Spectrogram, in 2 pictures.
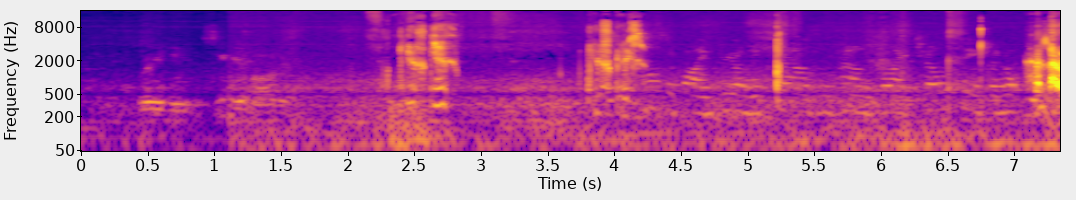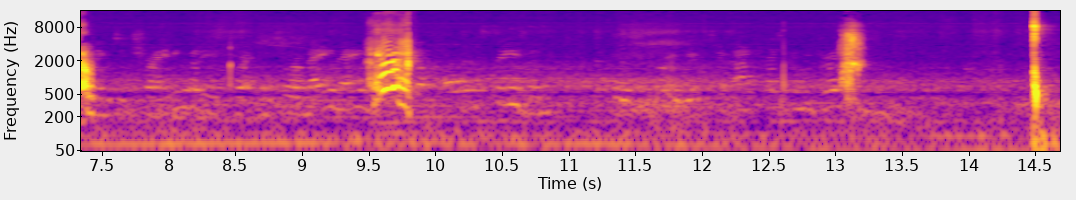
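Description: A budgerigar chatters in a soft, fast warble broken by sharp, hissy bursts that mimic human speech.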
